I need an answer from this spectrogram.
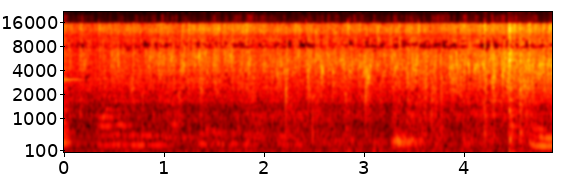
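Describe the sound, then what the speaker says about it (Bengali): Large chunks of potato fry in hot oil in a wok for mutton kosha, a soft continuous sizzle under faint kitchen clatter, with a voice speaking briefly in the background. "এই যে কড়াইতে তেলের মধ্যে আলুগুলোকে একটু ভেজে নেওয়া হচ্ছে"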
